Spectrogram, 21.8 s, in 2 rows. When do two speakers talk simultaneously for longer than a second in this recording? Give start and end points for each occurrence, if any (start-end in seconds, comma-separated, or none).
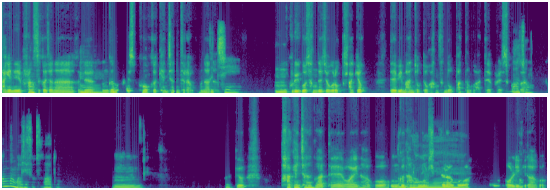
18.8-20.2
